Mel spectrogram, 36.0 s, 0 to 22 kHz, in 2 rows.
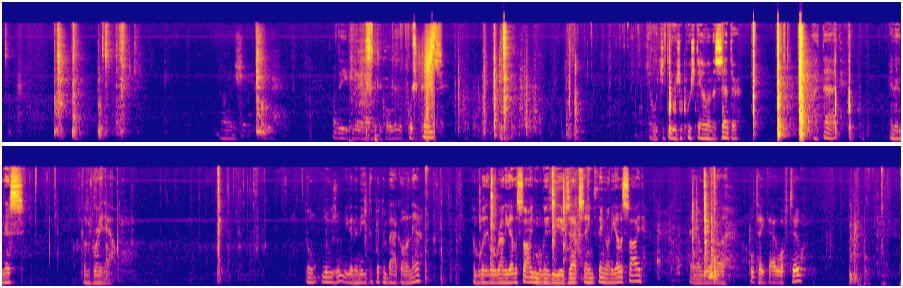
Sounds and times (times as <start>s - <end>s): Speech: 4.3s - 5.5s, 6.6s - 8.9s, 12.9s - 14.8s, 16.2s - 16.9s, 17.8s - 18.5s, 19.6s - 20.4s, 24.0s - 26.4s, 27.4s - 30.9s, 31.7s - 34.2s.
